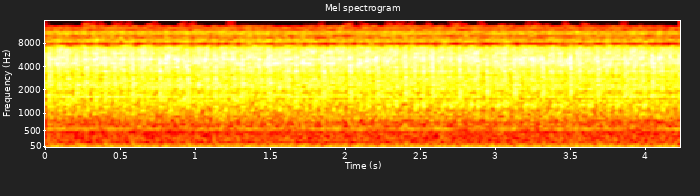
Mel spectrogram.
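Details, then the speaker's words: Triumph TR6 engine just after valve clearance adjustment: steady, even idle with light fast sewing-machine valve tick and some exhaust chuff from an exhaust leak under the car; runs acceptably, could be quieter. "well kind of hard to tell these old Triumph engines are supposed to sound like sewing machines it doesn't sound too"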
